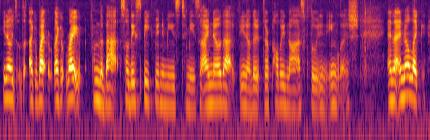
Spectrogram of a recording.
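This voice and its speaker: A woman's voice: medium pitch, a little mellow. A young woman working as an interpreter, speaking as a guest on a talk show, with many "like"s and "you know"s. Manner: quick, filler-heavy, says "like" a lot. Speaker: medical office interpreter.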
